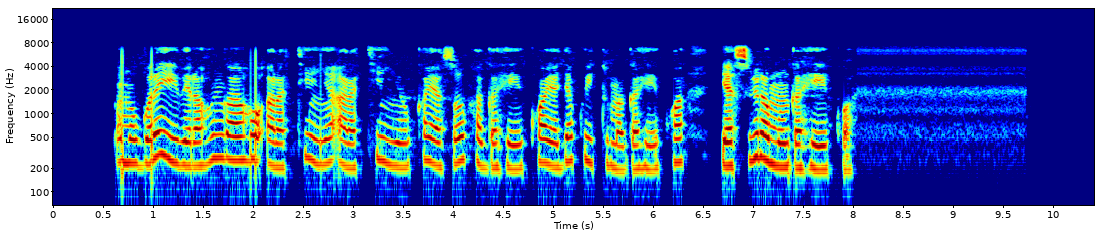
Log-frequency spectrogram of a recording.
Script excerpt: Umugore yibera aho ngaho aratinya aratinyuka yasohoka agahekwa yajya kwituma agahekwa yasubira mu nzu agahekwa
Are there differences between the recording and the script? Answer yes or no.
yes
